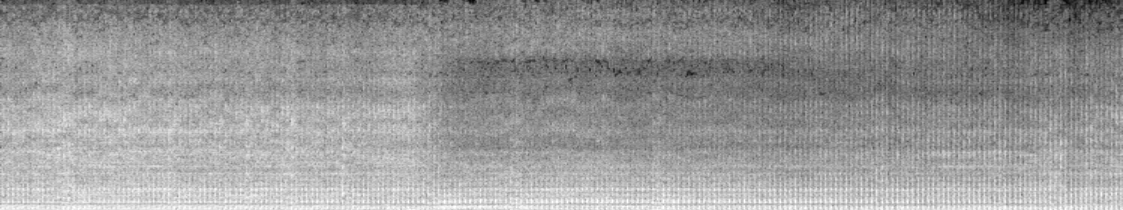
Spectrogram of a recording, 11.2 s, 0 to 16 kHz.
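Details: Craftsman T1200 riding mower engine with steady heavy uneven chugging about two beats a second; compression seems very high, hard on starter; owner suspects valves, rough running cause unconfirmed.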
